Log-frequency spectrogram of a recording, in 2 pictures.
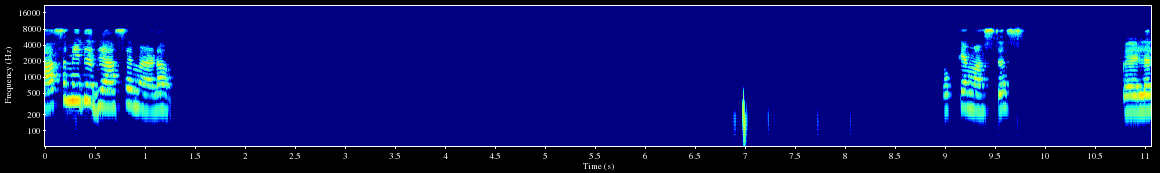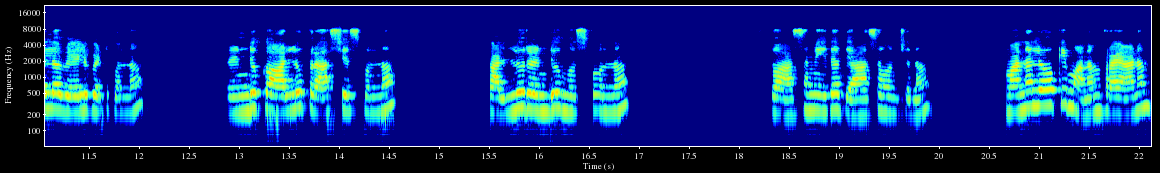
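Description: A middle-aged woman speaks calmly through a microphone on an online call, with pauses.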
